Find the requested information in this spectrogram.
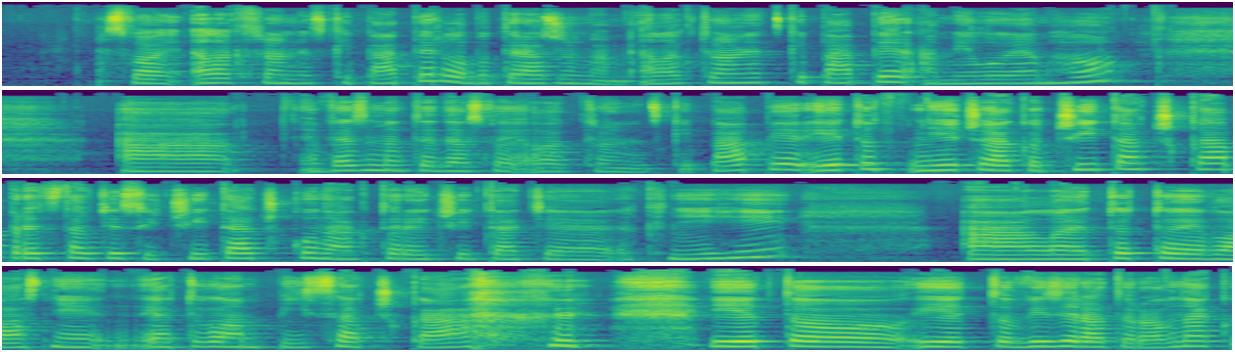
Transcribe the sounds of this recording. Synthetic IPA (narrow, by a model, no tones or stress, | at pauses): sʋɔjʔɛlɛkt̪ɾɔnit͡skiːpapiɪɛɾlɛbɔt̪ɛɾazuʒmaːmʔɛ̰lɛk̚t̪ɾɔnit͡skiːpapɪɛɾamilujɛmɦɔ | ʔa | ʋɛzmɛt̪ɛd̪asʋɔjɛ̰lɛk̚t̪ɾɔnit͡skipapɪɛɾjɛt̪ɔɲɪɛt͡ʃɔakɔt͡ʃiːt̪at͡ʃkapɾɛt̪st̪aʊcɛsit͡ʃiːt̪at͡ʃkunakt̪ɔɾɛjt͡ʃiːt̪acɛkɲiɦi | ʔalɛt̪ɔt̪ɔjɛʋlasɲɛjat̪ɔʋɔlampiːsat͡ʃka | jɛt̪ɔjɛt̪ɔʋizɛɾaːt̪ɔɾɔʊnakɔ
